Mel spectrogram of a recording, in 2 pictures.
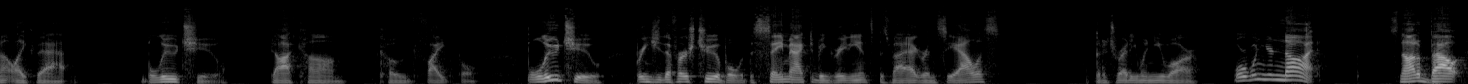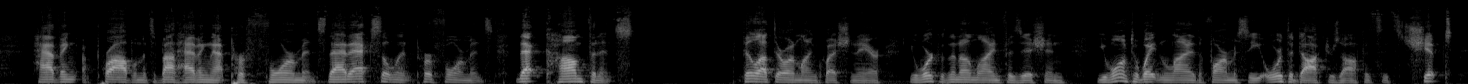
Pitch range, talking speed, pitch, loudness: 85-115 Hz, 155 wpm, 100 Hz, -34 LUFS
